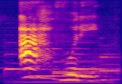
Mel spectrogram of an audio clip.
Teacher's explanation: a sílaba tônica é a antepenúltima sílaba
